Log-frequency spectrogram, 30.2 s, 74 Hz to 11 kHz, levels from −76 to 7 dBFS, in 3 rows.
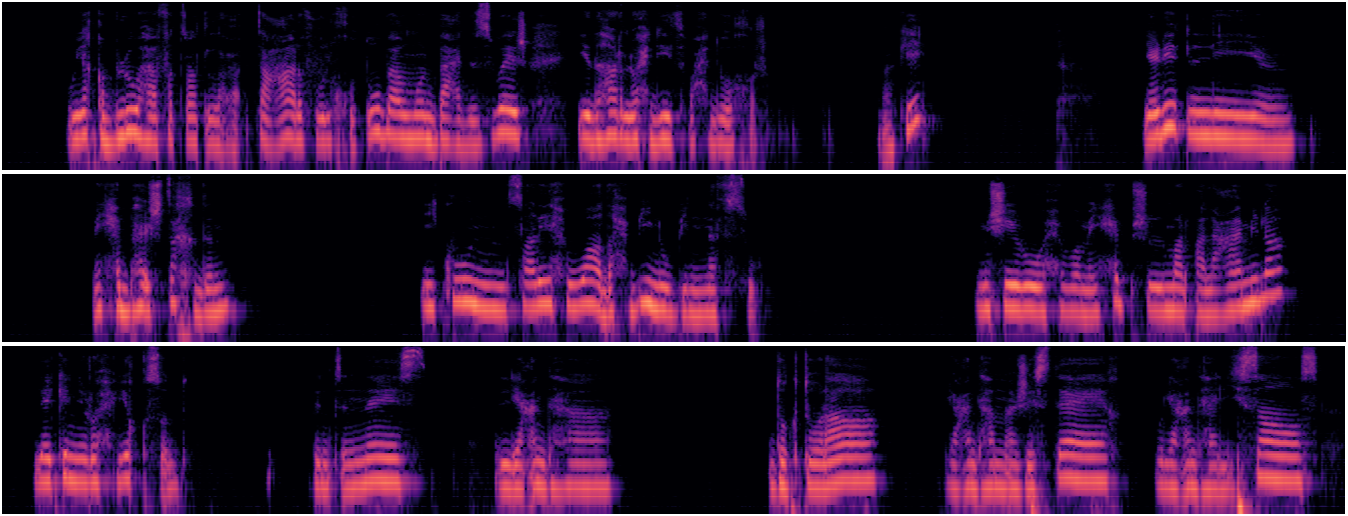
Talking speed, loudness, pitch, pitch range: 90 wpm, -26 LUFS, 190 Hz, 170-205 Hz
